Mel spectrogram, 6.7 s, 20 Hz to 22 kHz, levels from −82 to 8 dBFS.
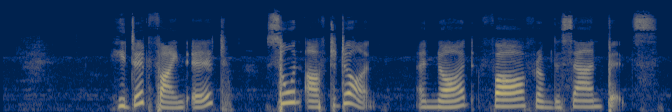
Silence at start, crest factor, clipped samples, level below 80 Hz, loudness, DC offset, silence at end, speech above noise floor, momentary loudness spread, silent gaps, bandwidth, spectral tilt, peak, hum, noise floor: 1.15 s; 20 dB; under 0.1%; -52 dBFS; -23 LUFS; under 0.1%; 0.2 s; 39 dB; 15 LU; none; 14.5 kHz; -4.5 dB/octave; -4 dBFS; none; -62 dBFS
